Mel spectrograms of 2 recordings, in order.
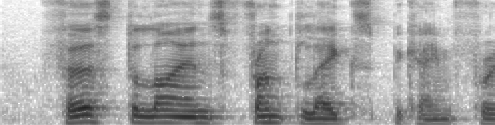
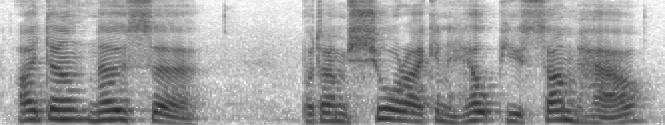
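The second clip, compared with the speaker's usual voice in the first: high mouse voice, hurrying the last line fast; eager little mouse; 7 semitones higher, faster than usual. A narrator's reading. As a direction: insist up high like a tiny mouse. Mouse answers the lion.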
